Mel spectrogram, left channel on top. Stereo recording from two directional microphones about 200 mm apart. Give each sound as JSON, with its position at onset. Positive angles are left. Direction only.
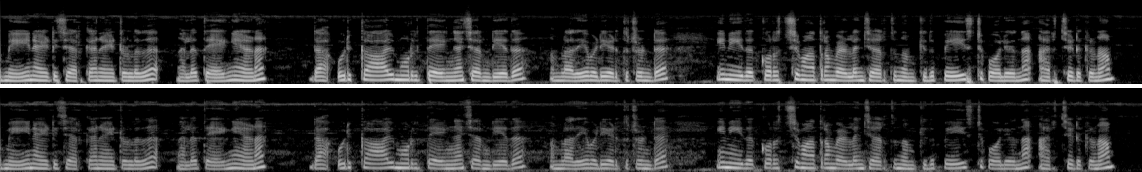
{"t": 0.0, "sound": "speech", "side_deg": 25}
